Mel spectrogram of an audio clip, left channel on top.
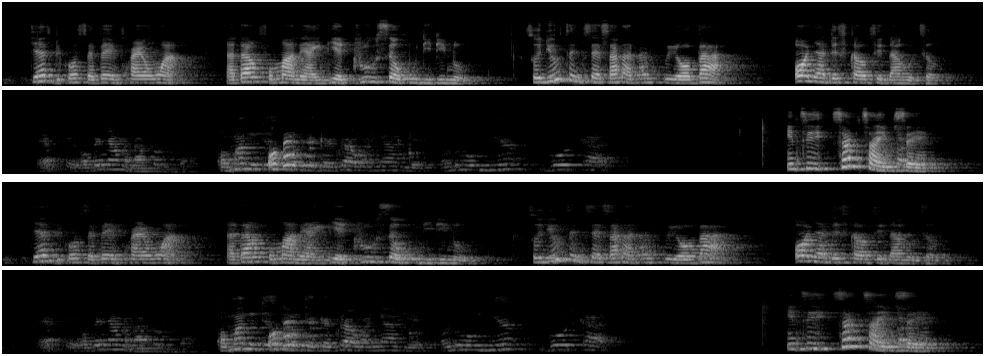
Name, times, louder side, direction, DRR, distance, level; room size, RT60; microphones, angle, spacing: voice 1, 0.3-1.7 2.2-4.6 5.3-7.2 7.9-9.4 12.5-12.9 17.7-19.1, left 5 dB, 80° left, 9 dB, 0.4 m, -28 dB
voice 2, 10.2-11.7 18.8-19.1, left 1 dB, 30° left, 2 dB, 0.6 m, -42 dB
voice 3, 12.0-15.8, right 2 dB, 85° right, 2 dB, 0.7 m, -43 dB
2.8 x 2.5 x 3.5 m, 0.88 s
head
